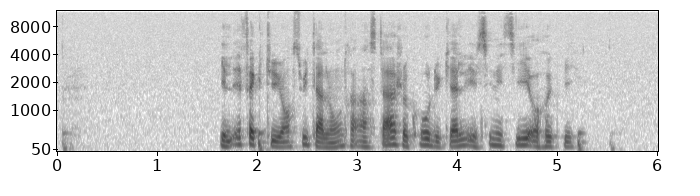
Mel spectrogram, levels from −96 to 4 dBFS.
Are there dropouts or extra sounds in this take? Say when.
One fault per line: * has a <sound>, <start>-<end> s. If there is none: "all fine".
all fine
